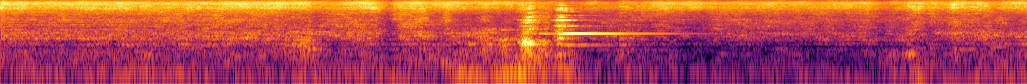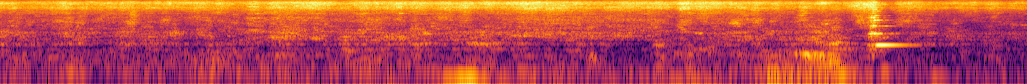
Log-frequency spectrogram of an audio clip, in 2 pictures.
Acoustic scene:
kitchen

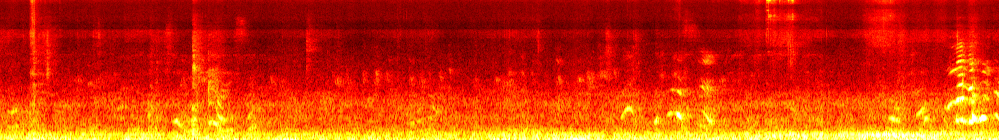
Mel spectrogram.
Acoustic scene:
park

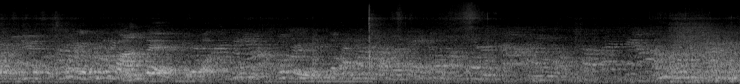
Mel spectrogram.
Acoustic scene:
crowded indoor space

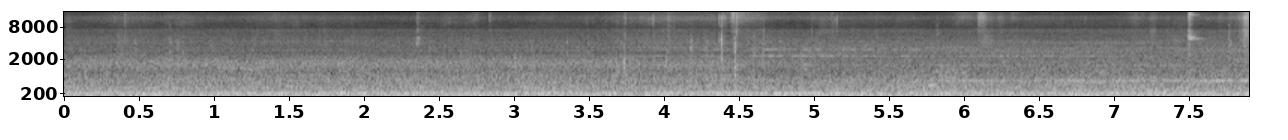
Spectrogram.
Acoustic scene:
subway station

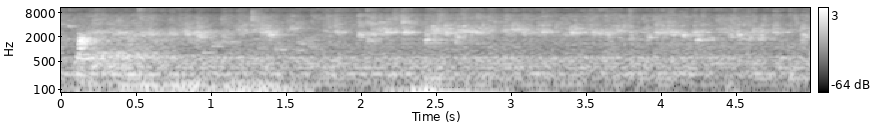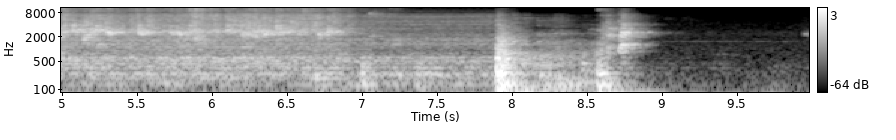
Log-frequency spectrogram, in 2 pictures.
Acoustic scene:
restroom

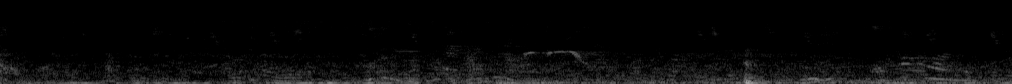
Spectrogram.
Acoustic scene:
park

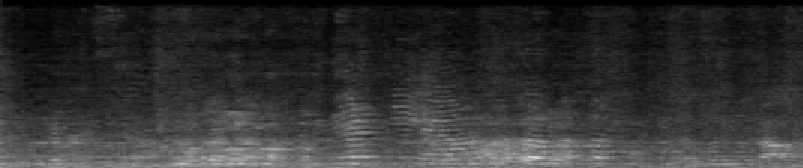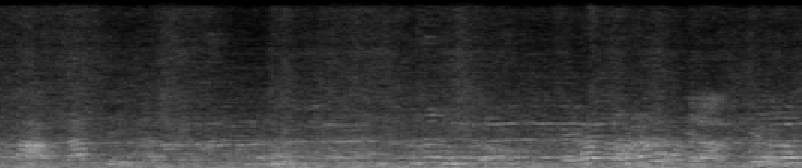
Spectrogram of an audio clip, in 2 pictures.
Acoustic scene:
restaurant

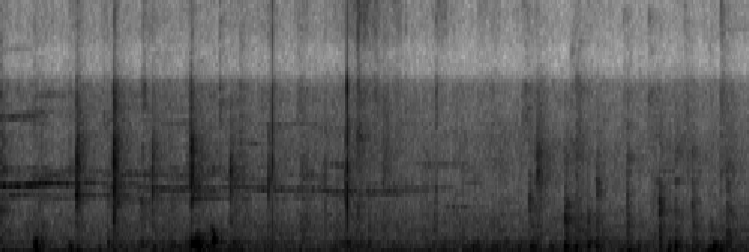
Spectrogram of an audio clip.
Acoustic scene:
subway station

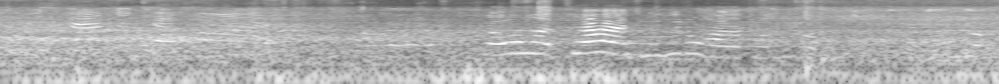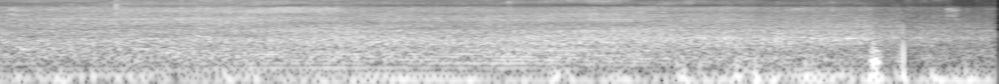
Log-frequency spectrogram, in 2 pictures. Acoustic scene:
street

